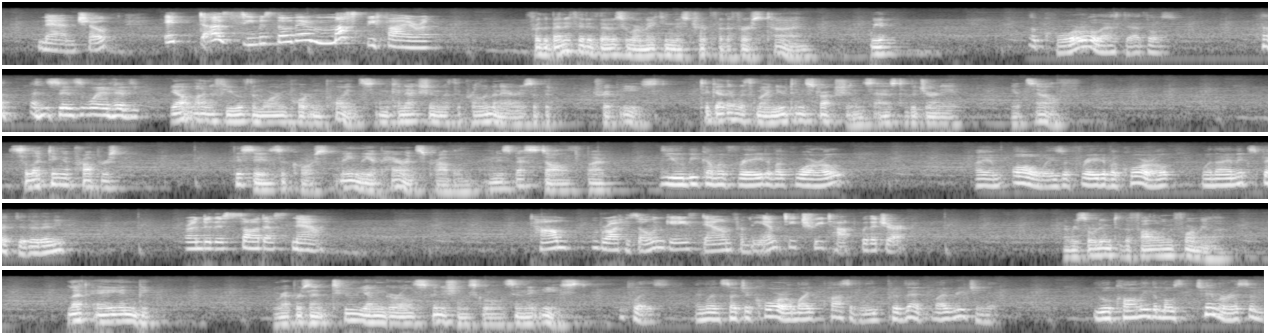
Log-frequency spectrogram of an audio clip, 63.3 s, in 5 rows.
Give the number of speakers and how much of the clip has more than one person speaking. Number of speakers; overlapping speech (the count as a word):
three, no overlap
